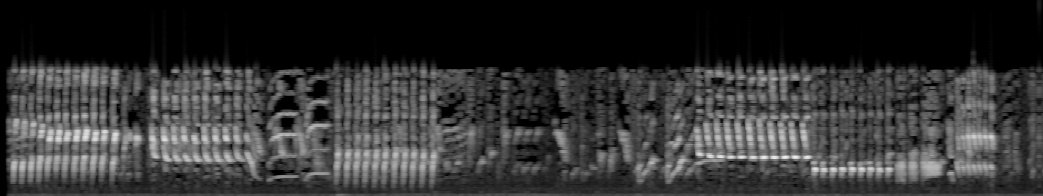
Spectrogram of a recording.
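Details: Mutated European goldfinch of the large 'jilguero mayor' form singing, a bird said to sing poorly: fast dry buzzy trills and high repeated twittering notes, broken by short rising and falling slurred whistles, with a low steady background hum.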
